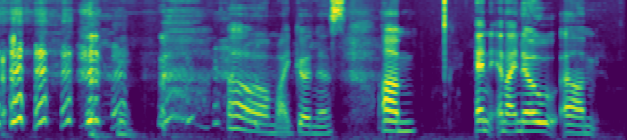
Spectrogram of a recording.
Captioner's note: laughter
